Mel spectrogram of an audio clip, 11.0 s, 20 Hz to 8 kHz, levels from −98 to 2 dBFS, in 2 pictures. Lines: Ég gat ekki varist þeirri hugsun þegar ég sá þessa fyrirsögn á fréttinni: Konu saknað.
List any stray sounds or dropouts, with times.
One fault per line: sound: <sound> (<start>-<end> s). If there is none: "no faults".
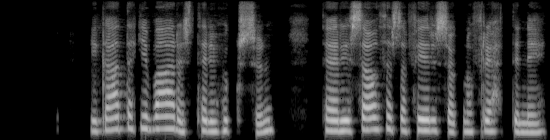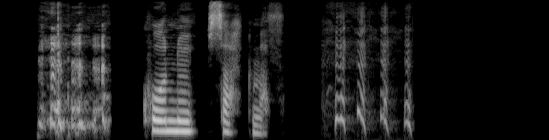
sound: laugh (5.9-6.6 s)
sound: laugh (8.7-9.6 s)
